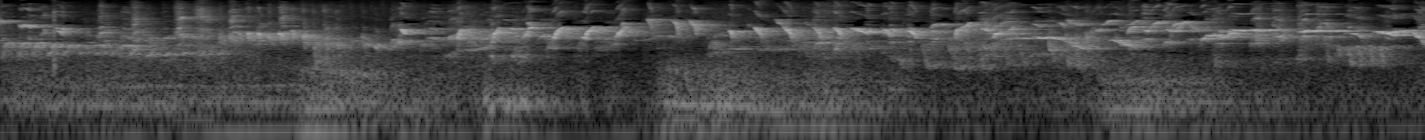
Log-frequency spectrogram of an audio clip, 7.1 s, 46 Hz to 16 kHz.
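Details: Male red mosaic isabel canary singing, 2024: a dense, continuous run of high trills and rapid chirped notes with scarcely a pause, rising and falling in bright rolling phrases throughout.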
